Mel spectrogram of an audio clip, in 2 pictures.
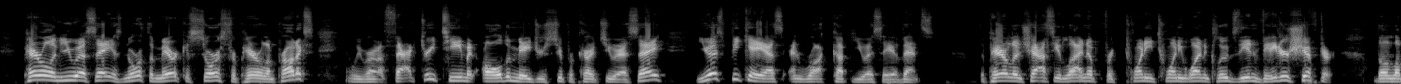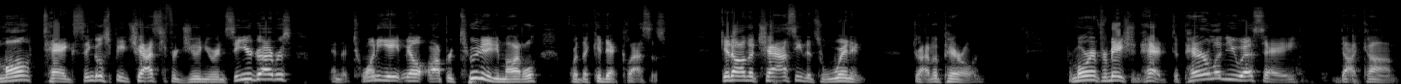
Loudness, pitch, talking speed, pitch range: -19 LUFS, 160 Hz, 160 wpm, 140-190 Hz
